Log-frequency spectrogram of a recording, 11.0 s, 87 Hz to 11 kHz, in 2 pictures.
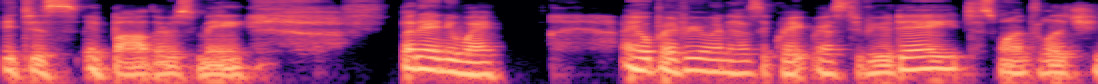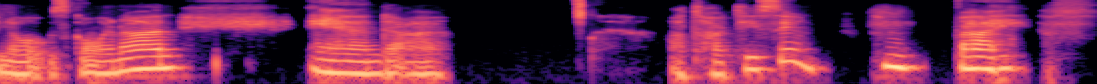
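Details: Adult woman diagnosed with subglottic stenosis in September 2023. She gets short of breath and gasps for air while talking, and it is audible over the phone; subglottic stenosis with noisy inspiration during speech.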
